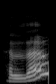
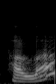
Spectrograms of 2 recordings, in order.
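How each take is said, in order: First: Louder rising hello; louder call. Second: Said in the usual way. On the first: Acted. Calling into the governor's empty office, louder.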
